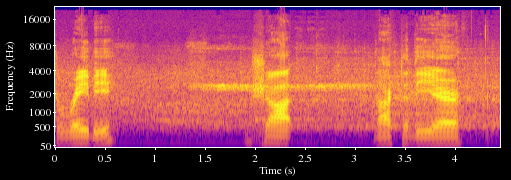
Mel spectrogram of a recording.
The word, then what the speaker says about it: Raby: I believe that is pronounced Raby.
